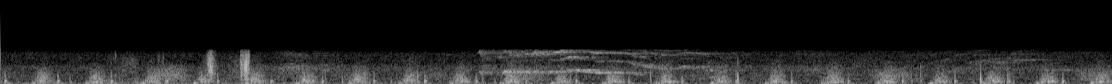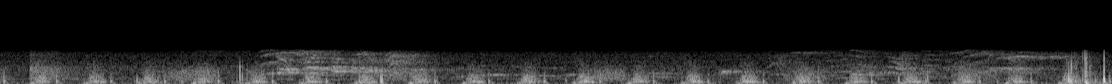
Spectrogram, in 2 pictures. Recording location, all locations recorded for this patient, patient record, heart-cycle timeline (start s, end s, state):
aortic valve (AV)
aortic valve (AV)+pulmonary valve (PV)+tricuspid valve (TV)+mitral valve (MV)
#Age: Child
#Sex: Male
#Height: 108.0 cm
#Weight: 18.6 kg
#Pregnancy status: False
#Murmur: Present
#Murmur locations: aortic valve (AV)+mitral valve (MV)+pulmonary valve (PV)+tricuspid valve (TV)
#Most audible location: aortic valve (AV)
#Systolic murmur timing: Mid-systolic
#Systolic murmur shape: Diamond
#Systolic murmur grading: III/VI or higher
#Systolic murmur pitch: Medium
#Systolic murmur quality: Harsh
#Diastolic murmur timing: nan
#Diastolic murmur shape: nan
#Diastolic murmur grading: nan
#Diastolic murmur pitch: nan
#Diastolic murmur quality: nan
#Outcome: Abnormal
#Campaign: 2015 screening campaign
0.12	0.33	diastole
0.33	0.44	S1
0.44	0.56	systole
0.56	0.66	S2
0.66	0.85	diastole
0.85	0.96	S1
0.96	1.10	systole
1.10	1.20	S2
1.20	1.41	diastole
1.41	1.50	S1
1.50	1.64	systole
1.64	1.74	S2
1.74	1.92	diastole
1.92	1.99	S1
1.99	2.16	systole
2.16	2.26	S2
2.26	2.41	diastole
2.41	2.51	S1
2.51	2.68	systole
2.68	2.78	S2
2.78	2.94	diastole
2.94	3.05	S1
3.05	3.20	systole
3.20	3.30	S2
3.30	3.47	diastole
3.47	3.57	S1
3.57	3.72	systole
3.72	3.82	S2
3.82	3.99	diastole
3.99	4.08	S1
4.08	4.22	systole
4.22	4.32	S2
4.32	4.49	diastole
4.49	4.60	S1
4.60	4.74	systole
4.74	4.84	S2
4.84	5.00	diastole
5.00	5.10	S1
5.10	5.26	systole
5.26	5.34	S2
5.34	5.58	diastole
5.58	5.70	S1
5.70	5.74	systole
5.74	5.84	S2
5.84	6.08	diastole
6.08	6.19	S1
6.19	6.26	systole
6.26	6.36	S2
6.36	6.60	diastole
6.60	6.71	S1
6.71	6.80	systole
6.80	6.90	S2
6.90	7.08	diastole
7.08	7.17	S1
7.17	7.34	systole
7.34	7.44	S2
7.44	7.63	diastole
7.63	7.72	S1
7.72	7.90	systole
7.90	7.98	S2
7.98	8.20	diastole
8.20	8.33	S1
8.33	8.46	systole
8.46	8.56	S2
8.56	8.76	diastole
8.76	8.84	S1
8.84	9.00	systole
9.00	9.10	S2
9.10	9.29	diastole
9.29	9.38	S1
9.38	9.52	systole
9.52	9.62	S2
9.62	9.80	diastole
9.80	9.91	S1
9.91	10.06	systole
10.06	10.18	S2
10.18	10.34	diastole
10.34	10.44	S1
10.44	10.60	systole
10.60	10.70	S2
10.70	10.90	diastole
10.90	11.03	S1
11.03	11.12	systole
11.12	11.22	S2
11.22	11.42	diastole
11.42	11.52	S1
11.52	11.66	systole
11.66	11.76	S2
11.76	11.96	diastole
11.96	12.06	S1
12.06	12.20	systole
12.20	12.30	S2
12.30	12.50	diastole
12.50	12.58	S1
12.58	12.74	systole
12.74	12.84	S2
12.84	13.04	diastole
13.04	13.13	S1
13.13	13.28	systole
13.28	13.38	S2
13.38	13.58	diastole
13.58	13.68	S1
13.68	13.82	systole
13.82	13.92	S2
13.92	14.13	diastole
14.13	14.23	S1
14.23	14.36	systole
14.36	14.46	S2
14.46	14.66	diastole
14.66	14.77	S1
14.77	14.90	systole
14.90	15.00	S2
15.00	15.22	diastole
15.22	15.31	S1
15.31	15.44	systole
15.44	15.54	S2
15.54	15.73	diastole
15.73	15.81	S1
15.81	15.98	systole
15.98	16.08	S2
16.08	16.27	diastole
16.27	16.40	S1
16.40	16.52	systole
16.52	16.64	S2
16.64	16.84	diastole
16.84	16.92	S1
16.92	17.10	systole
17.10	17.18	S2
17.18	17.37	diastole
17.37	17.47	S1
17.47	17.63	systole
17.63	17.71	S2
17.71	17.91	diastole
17.91	18.01	S1
18.01	18.17	systole
18.17	18.28	S2
18.28	18.47	diastole
18.47	18.56	S1
18.56	18.73	systole
18.73	18.82	S2
18.82	19.03	diastole
19.03	19.10	S1
19.10	19.28	systole
19.28	19.40	S2
19.40	19.57	diastole
19.57	19.64	S1
19.64	19.82	systole
19.82	19.89	S2
19.89	20.08	diastole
